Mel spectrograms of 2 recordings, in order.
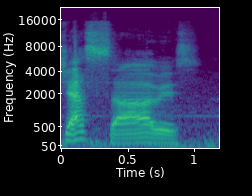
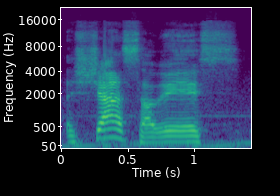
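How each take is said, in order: First: The word 'ya' begins with a 'y' sound. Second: The word 'ya' begins with an 'sh' sound. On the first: This is how it is said elsewhere. "instead of "ya sabes."" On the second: This is how it is said in Argentina. "in Argentina they uh, they say "sha" instead of "ya.""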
